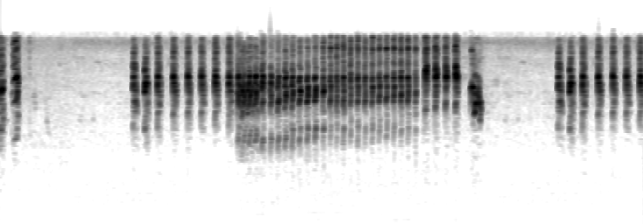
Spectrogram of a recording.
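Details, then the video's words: Long-tailed shrike, a champion bird, in a song recording used for training: after a near-silent start, a rapid run of high, clipped notes swells into a dense burst, then breaks off and resumes in shorter quick series over faint background hiss. "masteran cendet juara"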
